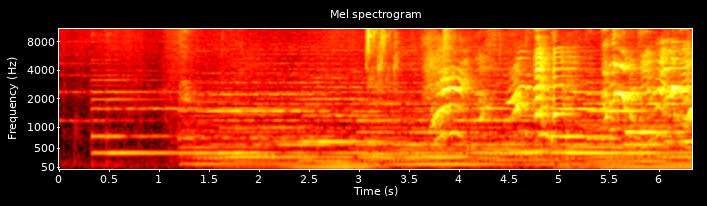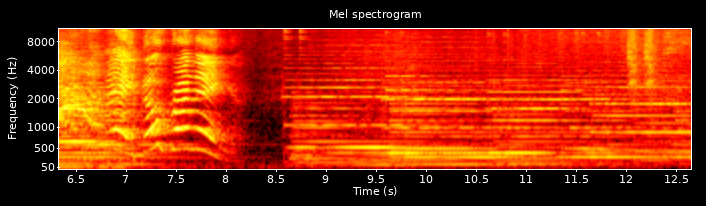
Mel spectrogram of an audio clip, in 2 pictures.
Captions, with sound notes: (gentle music) (kids laughing and screaming) - Hey, no running. (gentle music)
